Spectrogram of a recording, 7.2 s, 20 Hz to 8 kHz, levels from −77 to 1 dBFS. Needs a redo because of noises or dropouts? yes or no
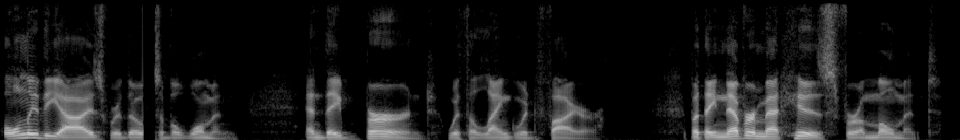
yes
